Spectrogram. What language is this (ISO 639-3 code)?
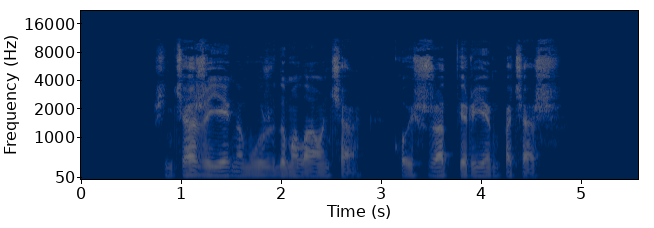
chm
